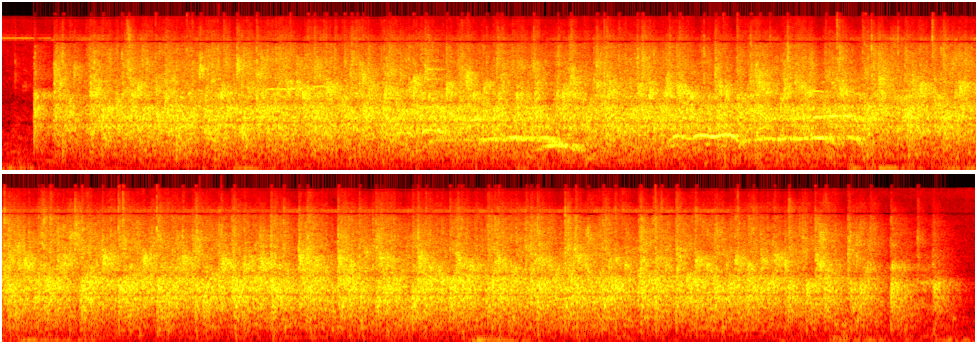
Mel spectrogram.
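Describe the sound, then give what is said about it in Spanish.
Sustained audience applause for Headbanger for hosting the show in its space, a dense, steady wash of many hands clapping for about fourteen seconds at an even loudness, with a few faint whistles rising briefly above it. “Por eso este primer aplauso va a Headbanger por acercar la luna a su espacio.”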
